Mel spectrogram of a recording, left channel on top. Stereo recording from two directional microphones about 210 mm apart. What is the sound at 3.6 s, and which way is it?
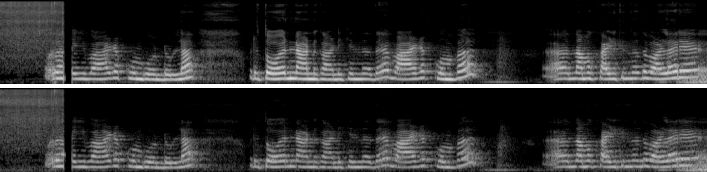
A woman's voice, 35° left (ahead or behind).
